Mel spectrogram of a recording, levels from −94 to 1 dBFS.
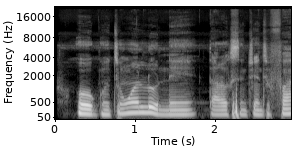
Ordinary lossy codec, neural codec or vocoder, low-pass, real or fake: none; none; none; real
